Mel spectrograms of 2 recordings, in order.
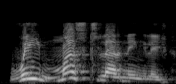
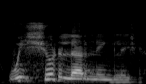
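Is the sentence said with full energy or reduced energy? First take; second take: full; reduced. First: It is said with full, maximum energy. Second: It is said with noticeably reduced energy.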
